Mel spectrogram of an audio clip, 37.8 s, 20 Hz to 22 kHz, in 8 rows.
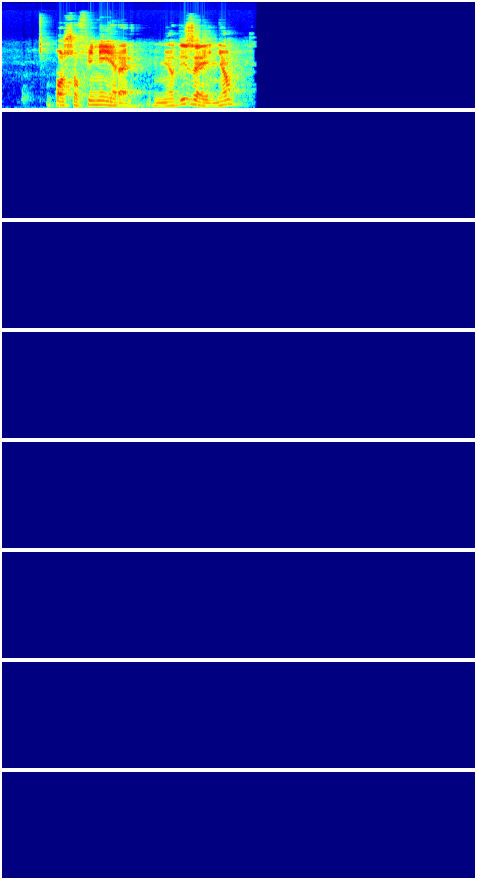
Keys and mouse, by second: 0.7 KP_7, 1.4 shift+middle click, 2.5 ctrl+Tab, 3.6 click, 4.1 middle click, 4.9 middle click, 5.4 KP_7, 5.9 click, 6.4 middle click, 7.1 KP_7, 7.5 click, 7.9 middle click, 8.3 ctrl+z, 8.4 middle click, 8.7 KP_7, 9.0 click, 9.5 middle click, 9.8 shift+middle click, 9.9 middle click, 10.1 ctrl+Tab, 10.7 click, 10.8 middle click, 11.1 alt+a, 11.3 click, 11.3 middle click, 11.7 shift+d, 12.0 middle click, 12.5 shift+d, 12.9 middle click, 13.3 shift+d, 13.5 middle click, 14.4 middle click, 14.9 click, 15.7 middle click, 16.2 ctrl+Tab, 16.6 click, 16.8 middle click, 17.4 click, 17.6 middle click, 17.8 ctrl+z, 17.9 middle click, 18.3 click, 18.5 middle click, 20.5 click, 20.8 middle click, 21.3 Tab, 21.4 middle click, 21.7 click, 21.8 middle click, 22.2-23.7 typing, 24.1 middle click, 24.5 shift+middle click, 24.7 middle click, 24.9 shift+middle click, 25.4 click, 25.7 click, 26.0 click, 26.0 middle click, 26.2 KP_1, 26.4 KP_1, 27.1 ctrl+alt+KP_3, 27.5 ctrl+Tab, 27.6 KP_9, 28.0 click, 28.7 middle click, 29.3 ctrl+Tab, 29.8 click, 29.9 middle click, 30.2 shift+d, 30.7 middle click, 31.2 click, 31.2 middle click, 31.9 g, 32.4 middle click, 32.8 click, 32.9 middle click, 33.3 g, 34.1 middle click, 34.6 middle click, 34.7 shift+middle click, 34.7 middle click, 35.1 click, 35.2 middle click, 35.6-37.8 typing, 37.4 middle click.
